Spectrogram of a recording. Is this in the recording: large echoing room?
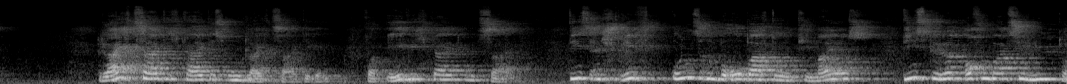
yes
